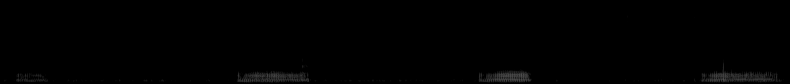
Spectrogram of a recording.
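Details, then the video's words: Mother dog sleeping and snoring while nursing her puppies: low rasping snores with a harmonic band, each about half a second long, coming roughly every two to two and a half seconds, with a faint steady hum between them. "Nursing puppies while Snoring"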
